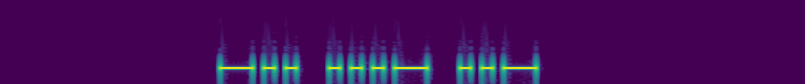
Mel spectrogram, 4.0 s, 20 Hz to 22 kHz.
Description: Morse code, heard as a keyed tone, about 22 wpm, 700 Hz. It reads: DVU
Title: All Cut Numbers - 3-Digit 22wpm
